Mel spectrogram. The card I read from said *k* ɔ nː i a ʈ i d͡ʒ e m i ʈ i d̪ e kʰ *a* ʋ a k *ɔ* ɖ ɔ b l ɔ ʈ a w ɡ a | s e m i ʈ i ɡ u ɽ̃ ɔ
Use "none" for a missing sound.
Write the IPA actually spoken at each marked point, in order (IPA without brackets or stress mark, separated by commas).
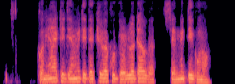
k, i, u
